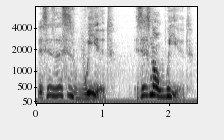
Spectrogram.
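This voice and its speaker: A man hosting an online video, reading fan fiction aloud haltingly with exasperated, disbelieving commentary. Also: high-pitched, very animated, a crowd in the background.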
